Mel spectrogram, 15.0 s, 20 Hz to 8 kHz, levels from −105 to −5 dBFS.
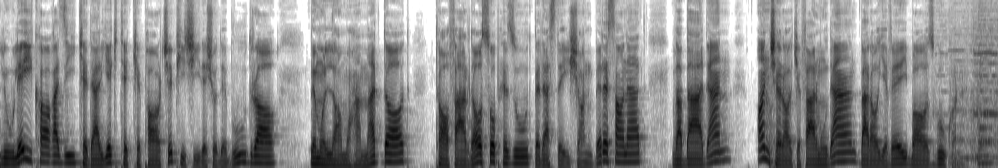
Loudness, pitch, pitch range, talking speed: -16 LUFS, 105 Hz, 90-140 Hz, 130 wpm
